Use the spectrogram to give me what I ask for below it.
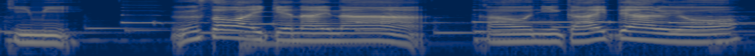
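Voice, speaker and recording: A woman's voice: mid-range voice, takes it slowly, music in the background, lightly acted. A woman playing a small, prickly teenage samurai boy in a voice drama, teasing and brash. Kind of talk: anime-style voice drama.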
